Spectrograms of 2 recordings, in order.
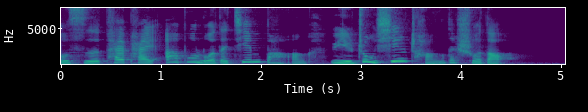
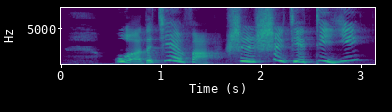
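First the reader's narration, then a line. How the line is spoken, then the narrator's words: Very happy. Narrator (Chinese): 阿波罗…十分高兴，说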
